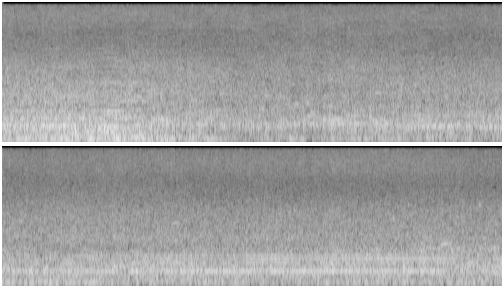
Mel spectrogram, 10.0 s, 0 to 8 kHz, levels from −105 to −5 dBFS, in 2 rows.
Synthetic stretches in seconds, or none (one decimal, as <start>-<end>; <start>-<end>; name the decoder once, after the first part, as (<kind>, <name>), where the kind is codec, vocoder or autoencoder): 0.7-4.5 (codec, SNAC)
